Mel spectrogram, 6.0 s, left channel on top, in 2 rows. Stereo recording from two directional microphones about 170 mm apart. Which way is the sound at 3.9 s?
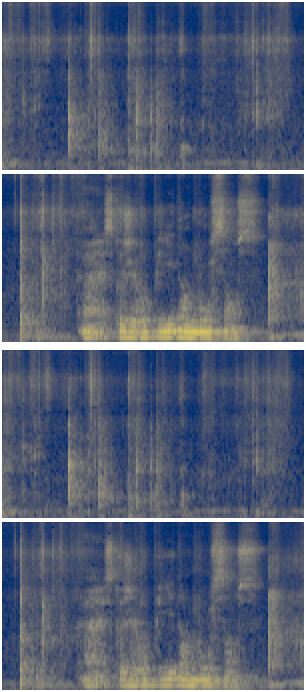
30° left (ahead or behind).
